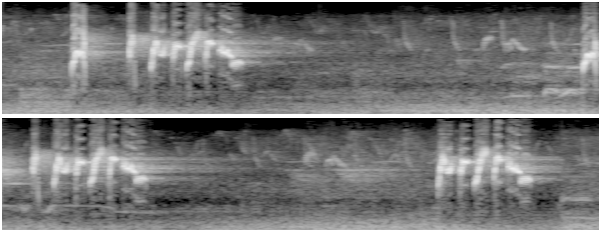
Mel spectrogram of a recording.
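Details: Red-whiskered bulbul in 'rik' song style, three bursts of six to eight quick, bubbly chirping notes, each phrase about a second long, spaced a few seconds apart.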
